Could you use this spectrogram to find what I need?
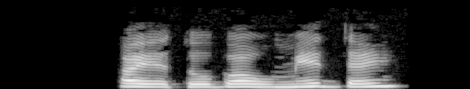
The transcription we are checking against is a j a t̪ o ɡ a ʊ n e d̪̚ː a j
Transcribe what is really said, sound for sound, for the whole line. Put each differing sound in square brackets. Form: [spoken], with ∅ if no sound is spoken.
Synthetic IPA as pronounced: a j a t̪ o [b] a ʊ [m] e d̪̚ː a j

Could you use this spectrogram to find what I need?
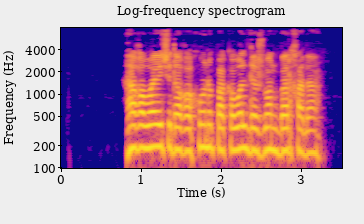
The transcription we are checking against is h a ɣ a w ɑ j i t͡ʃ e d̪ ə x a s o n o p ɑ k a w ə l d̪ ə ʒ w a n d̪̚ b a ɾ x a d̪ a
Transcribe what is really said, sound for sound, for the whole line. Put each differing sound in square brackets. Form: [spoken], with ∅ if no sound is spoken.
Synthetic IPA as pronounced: h a ɣ a w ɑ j i t͡ʃ e d̪ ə [ɣ] a [x] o n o p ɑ k a w ə l d̪ ə ʒ w a n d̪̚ b a ɾ x a d̪ a

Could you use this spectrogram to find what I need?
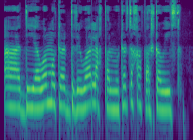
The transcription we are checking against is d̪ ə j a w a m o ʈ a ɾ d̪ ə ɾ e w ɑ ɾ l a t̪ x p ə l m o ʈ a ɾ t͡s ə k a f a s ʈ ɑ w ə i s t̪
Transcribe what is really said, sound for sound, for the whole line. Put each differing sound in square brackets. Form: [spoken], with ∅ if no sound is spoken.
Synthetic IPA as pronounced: d̪ ə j a w a m o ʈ a ɾ d̪ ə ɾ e w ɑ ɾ l a [∅] x p ə l m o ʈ a ɾ t͡s ə [x] a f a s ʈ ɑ w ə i s t̪

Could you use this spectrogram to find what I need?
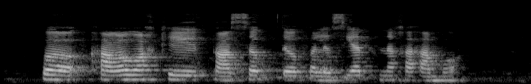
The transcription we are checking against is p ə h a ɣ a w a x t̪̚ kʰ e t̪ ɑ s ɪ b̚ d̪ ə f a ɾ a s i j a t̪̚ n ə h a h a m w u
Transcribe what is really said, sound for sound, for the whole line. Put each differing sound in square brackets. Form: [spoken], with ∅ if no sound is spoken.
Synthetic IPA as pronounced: p ə h a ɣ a w a x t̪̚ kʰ e t̪ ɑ s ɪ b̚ d̪ ə f a [l] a s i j a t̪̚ n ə [x] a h a m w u

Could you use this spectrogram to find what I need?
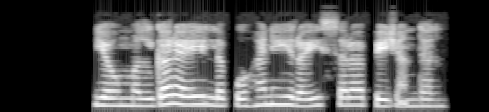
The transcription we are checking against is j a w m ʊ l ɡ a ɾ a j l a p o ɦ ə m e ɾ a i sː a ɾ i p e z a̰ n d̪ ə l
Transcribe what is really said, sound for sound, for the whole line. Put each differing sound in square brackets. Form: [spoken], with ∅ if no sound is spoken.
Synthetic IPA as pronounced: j a w m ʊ l ɡ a ɾ a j l a p o ɦ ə [n] e ɾ a i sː a ɾ [a] p e [ʒ] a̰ n d̪ ə l

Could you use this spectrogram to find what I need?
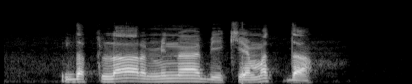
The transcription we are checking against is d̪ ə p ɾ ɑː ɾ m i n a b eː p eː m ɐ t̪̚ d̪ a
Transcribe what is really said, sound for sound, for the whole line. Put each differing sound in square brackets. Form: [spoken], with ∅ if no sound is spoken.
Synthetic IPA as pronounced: d̪ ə p [l] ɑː ɾ m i n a b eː [k] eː m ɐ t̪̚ d̪ a

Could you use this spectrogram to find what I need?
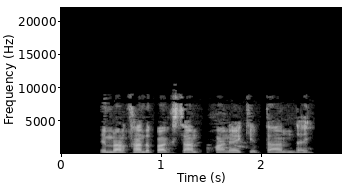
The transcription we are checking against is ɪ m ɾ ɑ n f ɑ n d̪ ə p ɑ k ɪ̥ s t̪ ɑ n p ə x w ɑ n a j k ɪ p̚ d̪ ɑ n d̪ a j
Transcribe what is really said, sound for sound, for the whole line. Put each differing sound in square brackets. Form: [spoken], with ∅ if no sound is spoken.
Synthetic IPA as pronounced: ɪ m ɾ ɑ n [x] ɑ n d̪ ə p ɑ k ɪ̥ s t̪ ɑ n p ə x w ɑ n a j k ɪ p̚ [t̪] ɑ n d̪ a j

